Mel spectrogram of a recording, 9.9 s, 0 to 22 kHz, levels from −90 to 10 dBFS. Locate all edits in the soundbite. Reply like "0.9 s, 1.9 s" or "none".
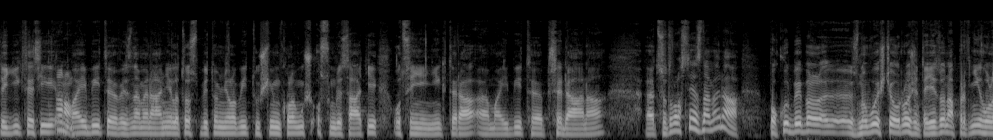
none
